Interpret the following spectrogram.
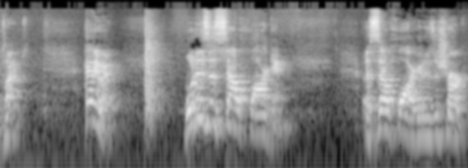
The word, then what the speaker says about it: Sahuagin: That is actually how you pronounce it, honestly. It is Sahuagin. I know it's not spelled that way. I don't know why it's pronounced that way, but it's pronounced Sahuagin.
